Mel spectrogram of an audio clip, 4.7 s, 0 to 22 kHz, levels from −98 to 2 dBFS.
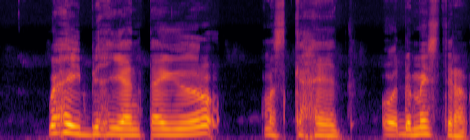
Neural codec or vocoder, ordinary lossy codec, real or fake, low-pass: none; none; real; none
